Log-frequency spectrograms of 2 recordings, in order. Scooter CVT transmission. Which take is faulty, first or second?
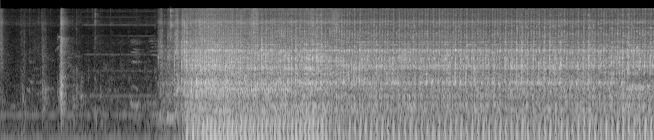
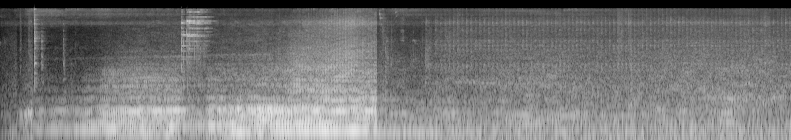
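first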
